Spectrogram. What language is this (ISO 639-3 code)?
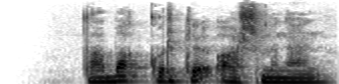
bak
